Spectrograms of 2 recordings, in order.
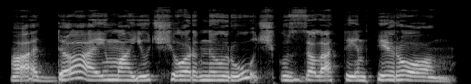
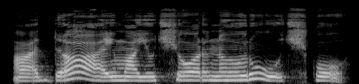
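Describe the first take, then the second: First: Slow, drawn-out ghostly moan; a hint of a ghost from the grave; sepulchral ghost voice. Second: Slow hollow ghostly voice; sepulchral ghost voice. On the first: (загробный голос, медленно) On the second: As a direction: drag it out like a ghost from the grave. (загробный голос) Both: A narrator's reading. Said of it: "говорит загробным голосом".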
